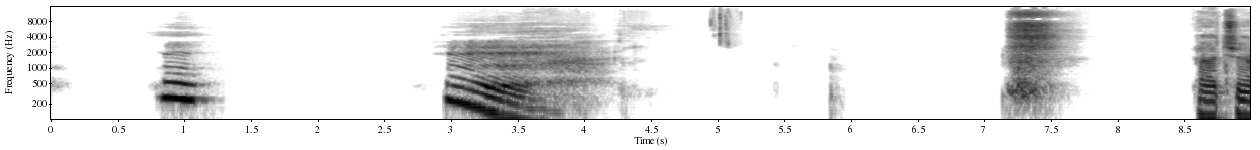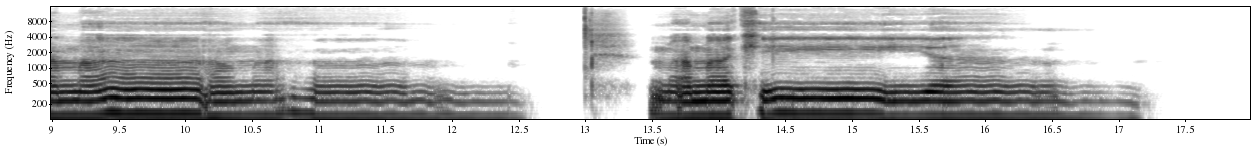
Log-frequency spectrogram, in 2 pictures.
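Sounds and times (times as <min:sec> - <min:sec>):
long drawn-out voiced yawn: 0:00.8 - 0:01.2, 0:03.0 - 0:04.2
soft breathy exhales: 0:03.0 - 0:04.2
speech: 0:08.6 - 0:12.0, 0:13.5 - 0:16.7.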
